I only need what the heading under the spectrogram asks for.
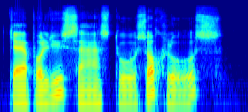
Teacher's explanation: And you hear my climbing back up. It's not loud, but the pitch is rising at the end.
